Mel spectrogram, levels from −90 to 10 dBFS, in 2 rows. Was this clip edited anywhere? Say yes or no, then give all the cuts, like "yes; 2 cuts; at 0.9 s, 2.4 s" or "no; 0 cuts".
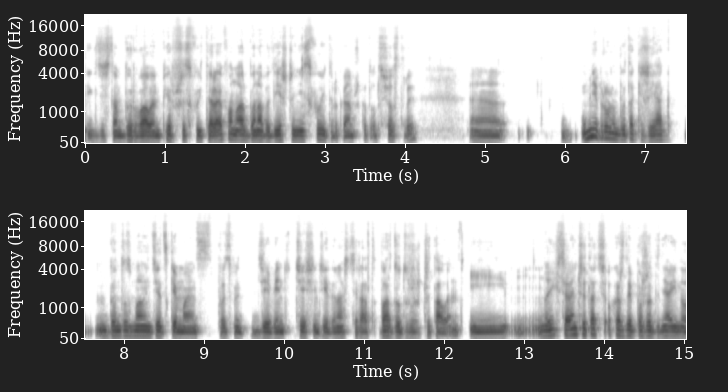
yes; 2 cuts; at 11.2 s, 12.2 s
